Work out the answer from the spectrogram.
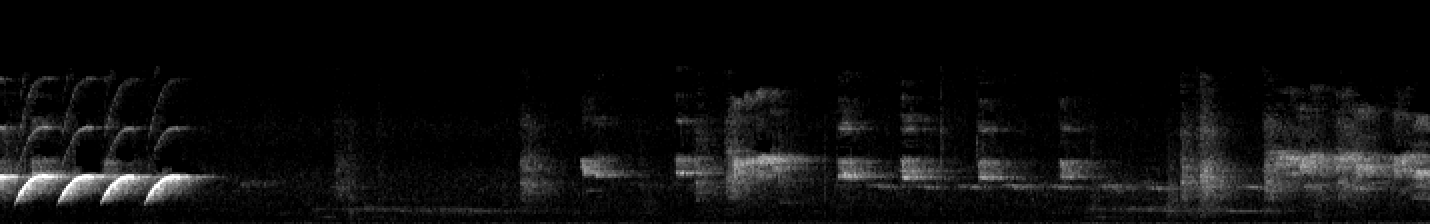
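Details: Belgian canary song opening with a quick run of loud, high, downward-sweeping whistled notes that stops abruptly after about a second and a half, followed by faint scattered chirps over quiet background noise.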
